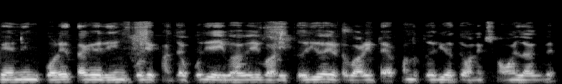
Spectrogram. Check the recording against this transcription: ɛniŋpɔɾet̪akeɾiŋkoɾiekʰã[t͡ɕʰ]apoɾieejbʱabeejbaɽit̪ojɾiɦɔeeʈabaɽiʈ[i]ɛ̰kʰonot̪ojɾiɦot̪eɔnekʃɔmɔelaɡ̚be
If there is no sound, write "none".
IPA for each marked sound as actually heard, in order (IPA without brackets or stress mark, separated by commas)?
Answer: t͡ɕ, a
